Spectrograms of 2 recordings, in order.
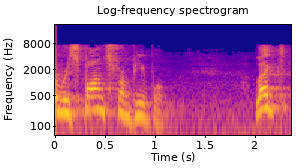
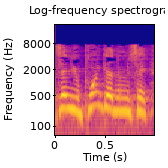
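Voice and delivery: normal talking voice

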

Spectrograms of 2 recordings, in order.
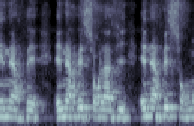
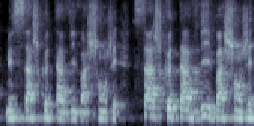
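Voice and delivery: ordinary talk, nothing marked

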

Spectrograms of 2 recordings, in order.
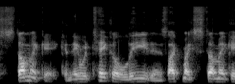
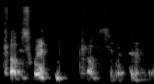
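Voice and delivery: breathless whispered cheer through a laugh; giddy laughing whisper; slower than usual. Retold or imitated. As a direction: gleefully whisper the win while laughing. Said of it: "I'm like".

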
